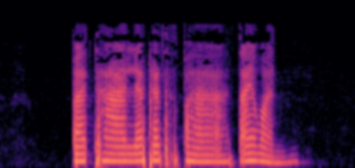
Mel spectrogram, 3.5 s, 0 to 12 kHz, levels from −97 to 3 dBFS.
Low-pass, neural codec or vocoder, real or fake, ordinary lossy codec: 7.2 kHz; none; real; MP3, 32 kbps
